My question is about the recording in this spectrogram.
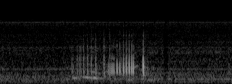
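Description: A sleeping newborn baby gives a short raspy grunt about a second in, followed by a single sharp click.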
